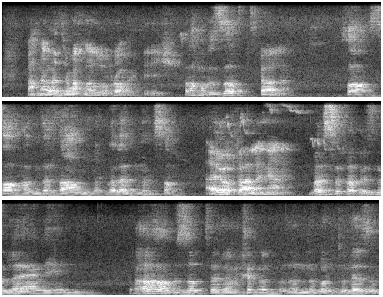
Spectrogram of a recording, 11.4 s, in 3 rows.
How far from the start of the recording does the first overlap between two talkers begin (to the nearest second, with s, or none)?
none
